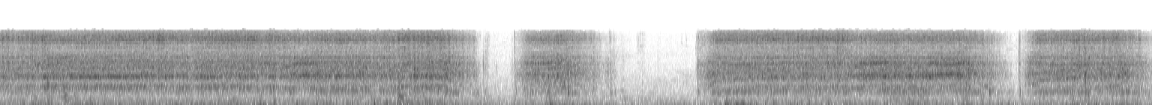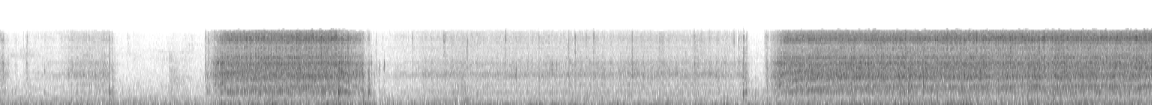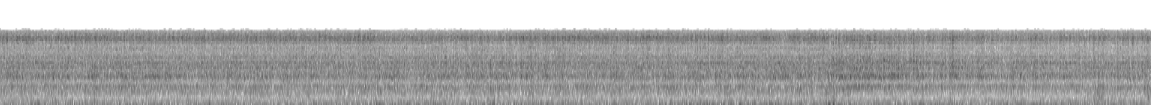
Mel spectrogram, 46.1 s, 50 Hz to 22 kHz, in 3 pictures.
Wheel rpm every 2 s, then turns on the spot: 160, 160, 160, 60, 20, 150, 110, 80, 10, 110, 30, 20, 20, 140, 160, 160, 160, 160, 160, 160, 160, 160, 160.
20-24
